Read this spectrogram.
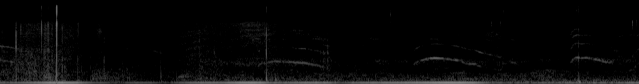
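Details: Persian mother cat moving her kitten from box to floor while the kitten meows; a few arched meows, mostly in the second half, amid clicks, handling noise and a steady low hum.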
